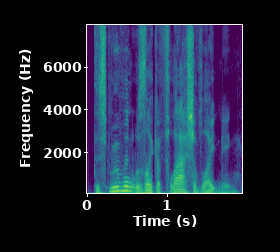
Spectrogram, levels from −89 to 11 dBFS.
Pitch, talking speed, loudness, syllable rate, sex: 120 Hz, 245 wpm, -15 LUFS, 6.3 syllables/s, male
